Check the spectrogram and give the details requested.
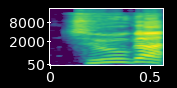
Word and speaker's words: zoo: 이것도 그냥 zoo가 아니고요.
